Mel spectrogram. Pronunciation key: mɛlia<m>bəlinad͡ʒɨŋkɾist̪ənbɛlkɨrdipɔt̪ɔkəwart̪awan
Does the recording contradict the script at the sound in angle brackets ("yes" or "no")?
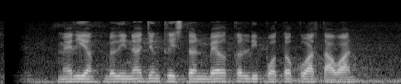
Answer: no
